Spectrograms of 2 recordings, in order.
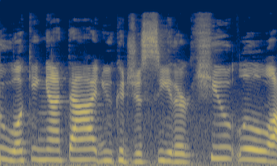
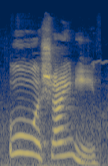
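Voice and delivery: ordinary talk

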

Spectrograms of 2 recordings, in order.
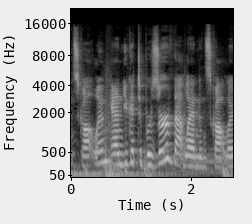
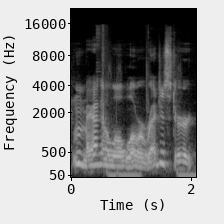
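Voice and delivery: lower register; 3 dB quieter than usual. Shown as a demonstration. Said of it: "'cause I sound like a man".

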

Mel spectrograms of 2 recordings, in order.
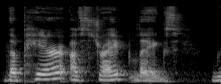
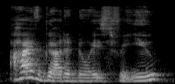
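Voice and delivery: usual speaking voice

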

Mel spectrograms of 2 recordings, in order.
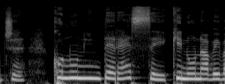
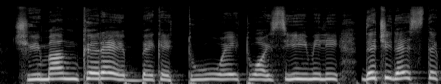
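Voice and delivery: rebuking ghost; 4 dB louder than usual. Acted. Ghost rebukes Scrooge for his cruelty, louder and grave. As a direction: scold him like a judge from above.

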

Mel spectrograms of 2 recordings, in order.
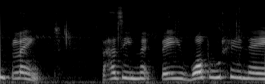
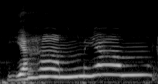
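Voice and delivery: greedy yum; 5 semitones higher, 6 dB louder than usual. Acted. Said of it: "Crocodile smiled".

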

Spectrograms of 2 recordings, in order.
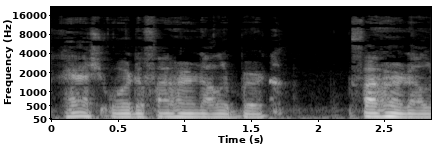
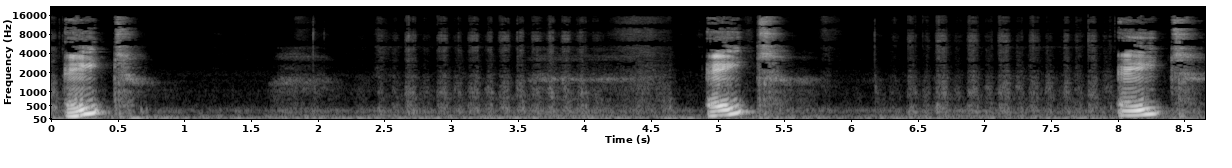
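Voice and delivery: excited; 5 semitones higher, 5 dB louder, much slower than usual. Real, not acted. Matching numbers on scratch ticket.

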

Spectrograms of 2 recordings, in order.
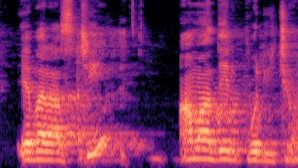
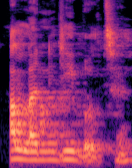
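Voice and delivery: ordinary talk

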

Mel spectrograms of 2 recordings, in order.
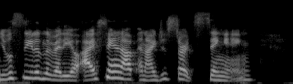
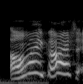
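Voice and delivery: a much higher, louder squeal of disbelief; starstruck gasp; 13 semitones higher, 6 dB louder than usual. Retold or imitated. A starstruck fan answering the singer's praise, squealing.

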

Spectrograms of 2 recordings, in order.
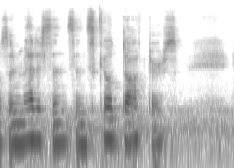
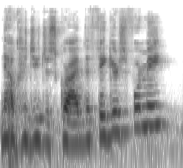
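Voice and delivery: put-on louder, businesslike old man; gruff woodcarver; 10 dB louder than usual. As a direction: ask briskly to get on with it. Woodcarver asking for details.

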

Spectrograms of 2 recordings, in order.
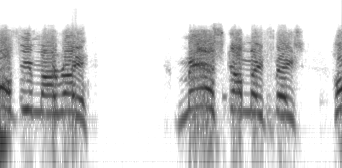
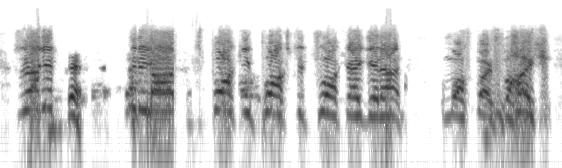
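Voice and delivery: usual speaking voice

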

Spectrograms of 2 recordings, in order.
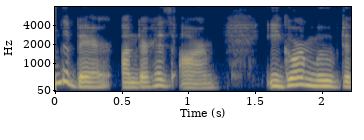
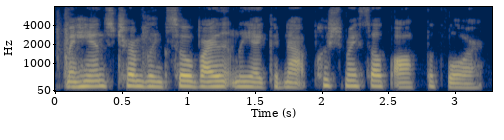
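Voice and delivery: ordinary delivery, nothing marked

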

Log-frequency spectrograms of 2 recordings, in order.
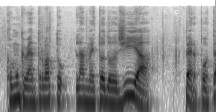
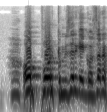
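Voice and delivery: startled cry; 7 semitones higher, 7 dB louder, faster than usual. Real, not acted. Scared by a creepy smile.

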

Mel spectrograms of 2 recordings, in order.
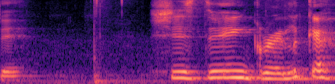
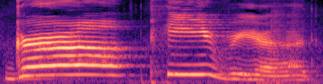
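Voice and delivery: put-on very loud, high girl, then a dropped period; sassy mock of a viewer's slang; sassy catchphrase; 7 semitones higher, 10 dB louder, much slower than usual. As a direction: belt girl then land period flat.

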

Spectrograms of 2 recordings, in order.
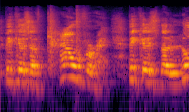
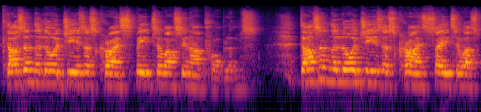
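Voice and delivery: normal talking voice

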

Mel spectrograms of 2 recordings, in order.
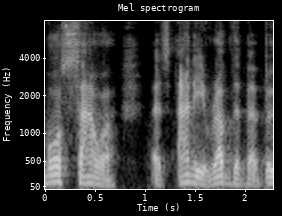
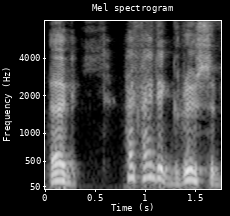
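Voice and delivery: higher-pitched distaste; shuddering disgust; 5 semitones higher, 4 dB louder than usual. A narrator's reading. Lady Bickerson reacts to jackal gods, shuddering disgust. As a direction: recoil a little from the idea. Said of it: "Lady Bickerson shuddered".

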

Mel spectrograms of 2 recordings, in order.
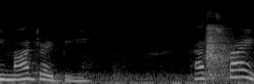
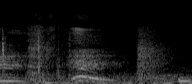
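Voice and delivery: dismayed gasp; 9 dB quieter than usual. Acted. Sees the long line.

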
